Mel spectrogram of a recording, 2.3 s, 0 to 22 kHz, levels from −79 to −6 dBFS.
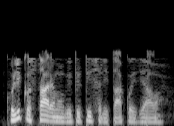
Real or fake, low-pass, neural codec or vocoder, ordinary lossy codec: fake; 19.8 kHz; autoencoder, 48 kHz, 128 numbers a frame, DAC-VAE, trained on Japanese speech; AAC, 16 kbps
